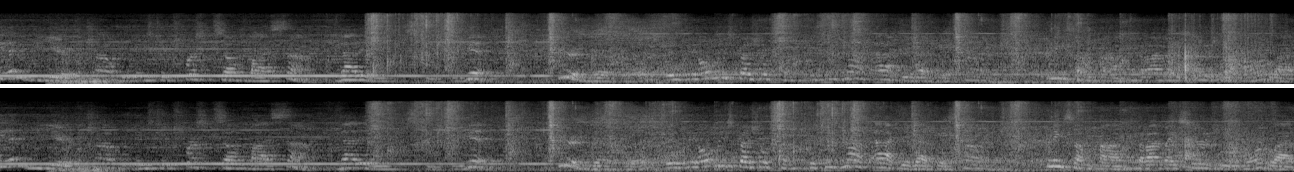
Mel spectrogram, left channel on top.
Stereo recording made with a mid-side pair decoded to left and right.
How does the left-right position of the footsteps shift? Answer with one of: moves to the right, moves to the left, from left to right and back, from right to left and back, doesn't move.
from left to right and back.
